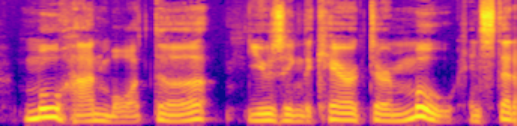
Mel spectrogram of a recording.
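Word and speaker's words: 穆罕默德: Mohammed in Chinese is pronounced Muhan Mo De, using the character Mu instead of Ma.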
